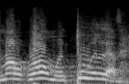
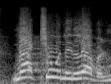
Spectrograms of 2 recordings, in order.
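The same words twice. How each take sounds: First: "Romans two eleven" said without "and"; right reading. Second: "two and eleven" with an added "and"; wrong reading. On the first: Preacher correcting the verse to "Romans two eleven". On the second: Preacher quoting the wrong verse reading. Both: Shown as a demonstration.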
